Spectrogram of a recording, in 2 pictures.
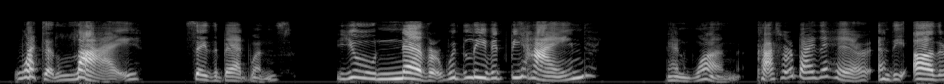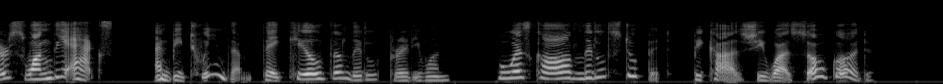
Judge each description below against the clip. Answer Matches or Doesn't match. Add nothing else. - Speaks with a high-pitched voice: Matches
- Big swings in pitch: Matches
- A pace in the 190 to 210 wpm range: Doesn't match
